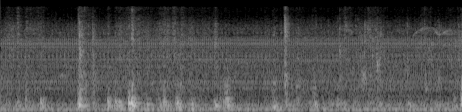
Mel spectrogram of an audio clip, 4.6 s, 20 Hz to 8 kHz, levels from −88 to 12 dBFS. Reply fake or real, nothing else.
real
